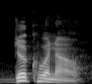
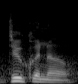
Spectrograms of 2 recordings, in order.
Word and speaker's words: Duquesnoy: And his last fight, though, with Patrick Williams, he showed It's Duquesnoy. Duquesnoy. Yeah. Super hard to pronounce. He's a French guy.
